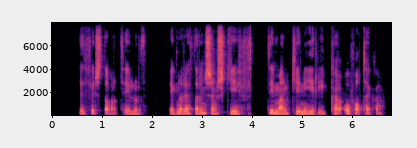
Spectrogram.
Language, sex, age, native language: Icelandic, male, 30-39, Icelandic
